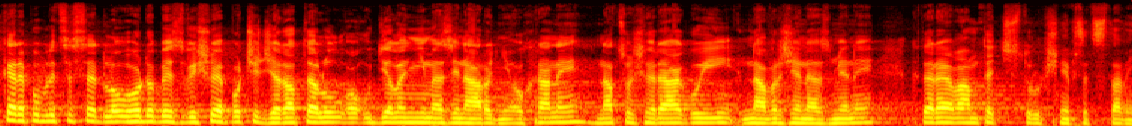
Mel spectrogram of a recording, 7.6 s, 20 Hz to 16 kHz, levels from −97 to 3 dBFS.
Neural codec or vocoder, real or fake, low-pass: none; real; 14.4 kHz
